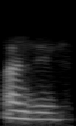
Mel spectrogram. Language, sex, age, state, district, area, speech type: Punjabi, female, 30-45, Punjab, Pathankot, rural, conversation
